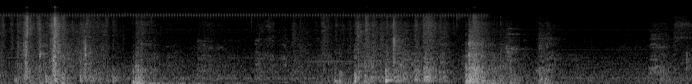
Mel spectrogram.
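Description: A boxer dog scrambling and thudding about a room as it chases a laser dot, with irregular knocks and two heavy thumps, one near the middle as it jumps up onto a couch.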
